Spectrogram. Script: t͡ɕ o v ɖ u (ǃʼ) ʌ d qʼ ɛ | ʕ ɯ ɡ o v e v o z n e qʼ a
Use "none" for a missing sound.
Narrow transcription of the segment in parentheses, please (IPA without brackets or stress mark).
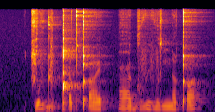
ǃʼ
